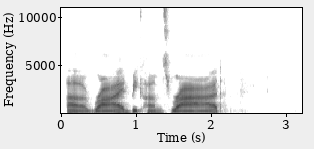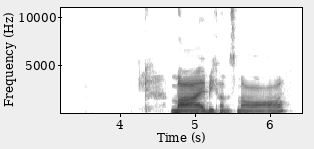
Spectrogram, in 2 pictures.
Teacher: you'll have you know, these monophthongizations. So ride becomes rad, my becomes ma.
